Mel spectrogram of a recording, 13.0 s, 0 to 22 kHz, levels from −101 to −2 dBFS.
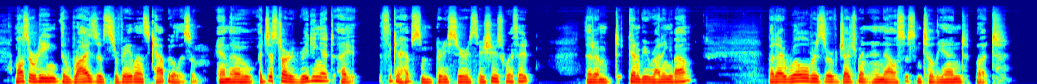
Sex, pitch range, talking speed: male, 120-140 Hz, 205 wpm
